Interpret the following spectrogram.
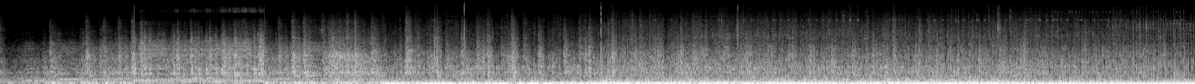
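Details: Euclid 74TD dump truck with turbocharged Cummins diesel, sitting for years: cranks, then a deep rumble builds and settles to a steady low beat about two per second. It later shut down; air in the fuel system is suspected.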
